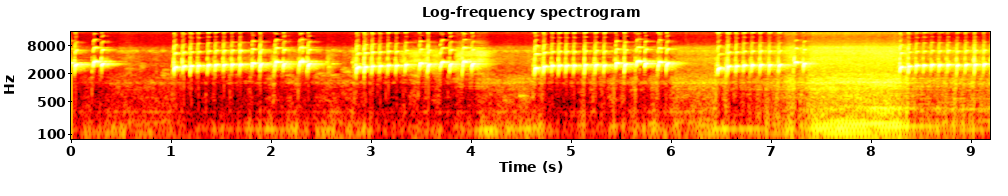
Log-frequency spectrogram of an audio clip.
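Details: Greater green leafbird in ngeder song, pouring out fast runs of bright, piping notes in repeated phrases separated by short gaps; a brief rush of noise interrupts one pause.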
